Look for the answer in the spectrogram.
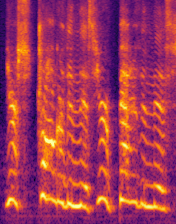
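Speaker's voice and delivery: a mother's firm pep talk to her grieving daughter; firm mom encouragement. Retold or imitated. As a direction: push her up with tough love. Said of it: "she said".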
